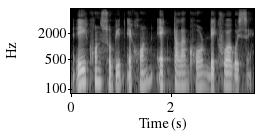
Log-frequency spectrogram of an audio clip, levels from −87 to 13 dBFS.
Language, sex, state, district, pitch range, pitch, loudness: Assamese, male, Assam, Kamrup Metropolitan, 115-130 Hz, 120 Hz, -21 LUFS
